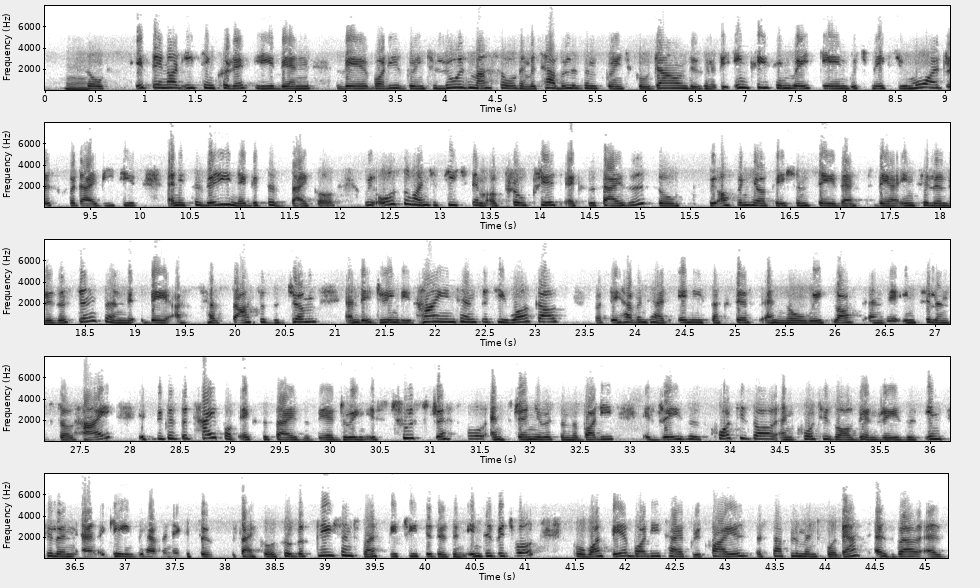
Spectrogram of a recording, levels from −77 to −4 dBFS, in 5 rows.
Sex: female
